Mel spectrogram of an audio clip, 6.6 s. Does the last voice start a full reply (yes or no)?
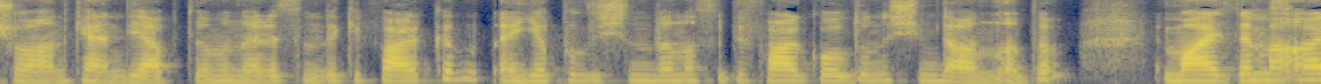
no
